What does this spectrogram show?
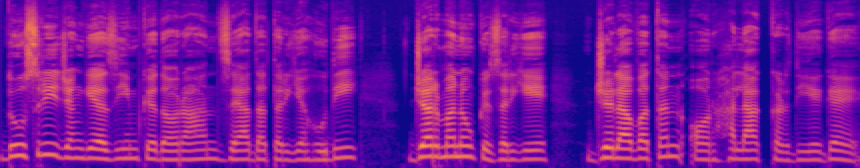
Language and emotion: Urdu, neutral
